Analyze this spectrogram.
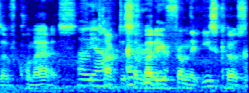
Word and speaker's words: Clematis: an interesting side note on that there's different pronunciations of Clematis somebody from the East Coast is clément Asst yeah so it's just I just kind of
